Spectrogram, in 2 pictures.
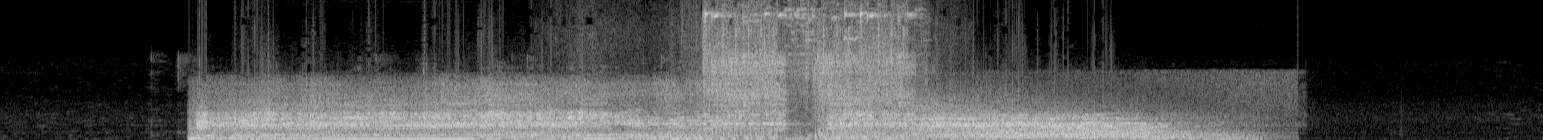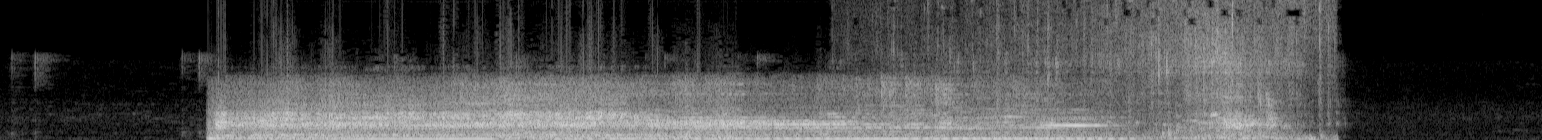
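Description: Tank guns fire and shells explode with loud, rumbling blasts.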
